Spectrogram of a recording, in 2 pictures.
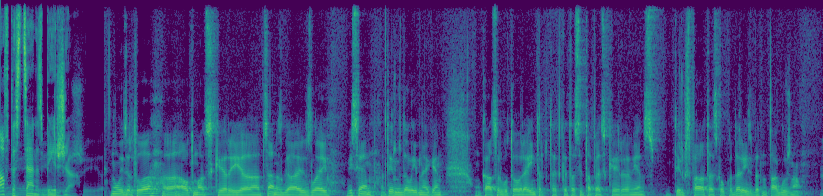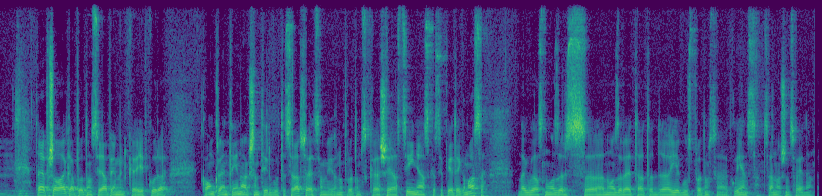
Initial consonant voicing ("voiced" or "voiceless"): voiceless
